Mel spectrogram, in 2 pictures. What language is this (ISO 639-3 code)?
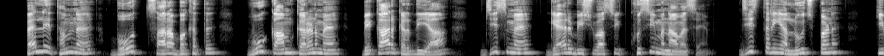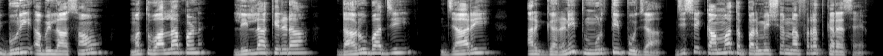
bgc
